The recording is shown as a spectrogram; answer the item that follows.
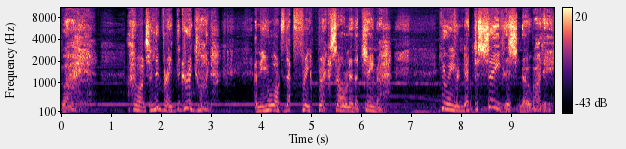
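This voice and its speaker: Over loud music in the background, a man uses a put-on character voice at a medium pitch. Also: fairly slow pace. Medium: machinima. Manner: sly, mocking.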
